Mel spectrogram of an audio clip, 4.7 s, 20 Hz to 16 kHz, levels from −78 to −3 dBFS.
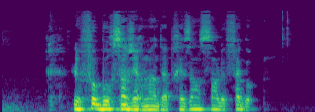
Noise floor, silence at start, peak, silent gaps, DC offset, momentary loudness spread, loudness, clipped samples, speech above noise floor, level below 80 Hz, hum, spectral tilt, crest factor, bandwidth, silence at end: -50 dBFS; 0.75 s; 0 dBFS; none; under 0.1%; 10 LU; -14 LUFS; under 0.1%; 37 dB; -46 dBFS; none; -7 dB/octave; 14 dB; 10 kHz; 0.95 s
